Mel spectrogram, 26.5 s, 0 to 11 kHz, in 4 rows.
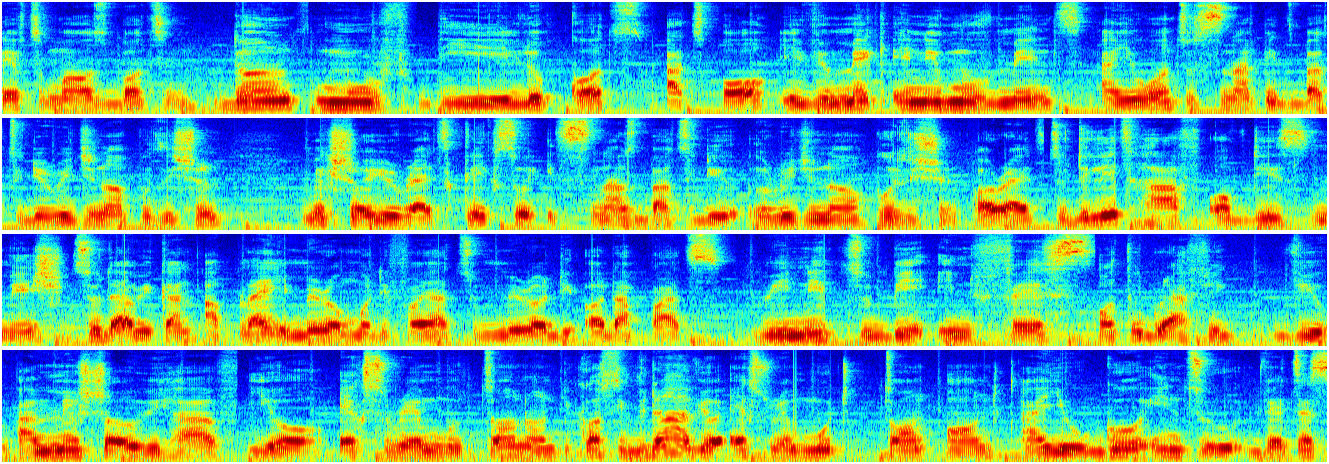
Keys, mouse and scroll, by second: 10.6 scroll down 3, 10.8 scroll up 1, 11.4 scroll down 1, 12.6 KP_1, 13.5-14.5 shift+middle drag, 25.1 1.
